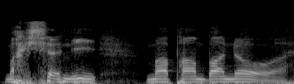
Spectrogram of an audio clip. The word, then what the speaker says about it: Maisha Ni Mapambano: I said it wrong again. Maisha Ni Mapambano. And that's from the CD Amigo on the Clifford Lugard label.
